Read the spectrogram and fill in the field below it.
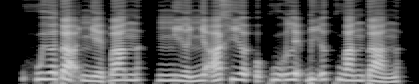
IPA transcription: h w ɨ˨˦ ə̯ ɗ a̰ː˧˨ ɲ e˨˩ ɓ a˧ n | ɲ i˧˩ ə̯ ɲ a̰ː˧˥ x i˧ ə̯ ʔ o̰˧˨ k w ṵ˧˥ l ḛ˧˨ ɓ ḭ˧˥ ə̯ k w a˧ n ɗ a˧˩˨ n

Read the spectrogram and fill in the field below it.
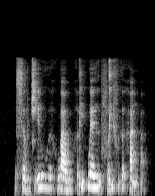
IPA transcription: s ə˧˩ w t͡ɕ ḛ˧˥ v ṳ˨˩ ə̯ h w a˧˩ w h ə̰˧˥ j h w ɛ˧ ɣ ɨ̰˧˨ f ə̰˧˥ j f ɨ̰˧˥ ə̯ h a̰˧˨ n ʔ

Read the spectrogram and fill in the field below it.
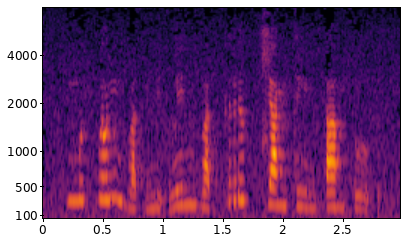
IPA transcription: m ɯ˦˥ k̚ l o˥˩ n b a˨˩ t̚ ŋ i˨˩ ʔ l i˦˥ n b a˨˩ t̚ k r ɯ˥˩ k̚ t͡ɕ a˧ ŋ t i˨˩ n ʔ a˧ m ʔ u˨˩ ʔ

